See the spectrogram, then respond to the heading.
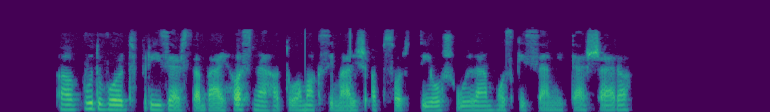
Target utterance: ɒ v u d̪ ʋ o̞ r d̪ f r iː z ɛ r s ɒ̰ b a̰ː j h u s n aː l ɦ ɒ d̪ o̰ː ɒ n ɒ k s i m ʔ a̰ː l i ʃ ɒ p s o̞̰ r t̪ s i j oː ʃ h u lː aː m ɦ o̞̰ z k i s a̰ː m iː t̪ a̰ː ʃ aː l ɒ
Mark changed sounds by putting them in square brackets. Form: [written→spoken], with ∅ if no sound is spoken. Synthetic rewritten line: ɒ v u d̪ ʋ o̞ r d̪ f r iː z ɛ r s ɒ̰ b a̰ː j h [u→ɒ] s n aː l ɦ ɒ [d̪→t̪] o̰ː ɒ [n→m] ɒ k s i m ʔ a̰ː l i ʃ ɒ p s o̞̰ r t̪ s i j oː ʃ h u lː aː m ɦ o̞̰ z k i s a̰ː m iː t̪ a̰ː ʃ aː [l→ɾ] ɒ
